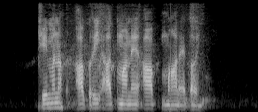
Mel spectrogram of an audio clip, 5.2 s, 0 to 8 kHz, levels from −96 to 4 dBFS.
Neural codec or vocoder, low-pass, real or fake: codec, 24 kHz, 0.9 kbps, WavTokenizer, medium speech release version 2; 7.2 kHz; fake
